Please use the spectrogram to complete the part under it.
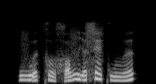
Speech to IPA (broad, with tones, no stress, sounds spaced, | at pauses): v ṵ˧˥ ə̯ k o˧˩ x ɔ̰˧˥ v ḭ˧˥ ə̯ s ɛ˧ k w u˨˦ ə̯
